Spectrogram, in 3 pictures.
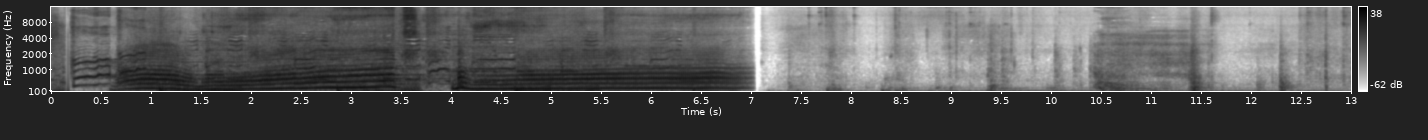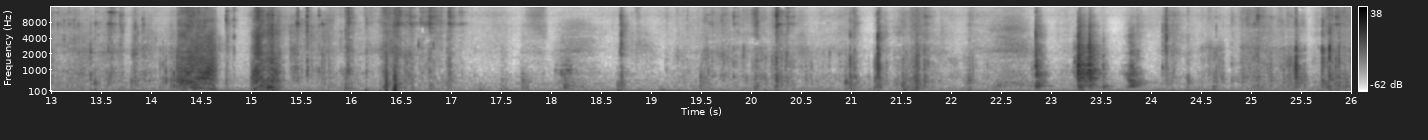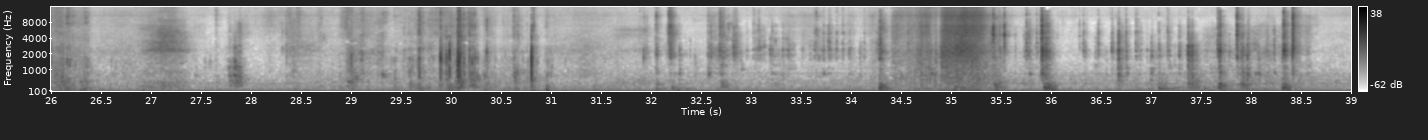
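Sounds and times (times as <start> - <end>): song playing: 0.0 - 7.0.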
